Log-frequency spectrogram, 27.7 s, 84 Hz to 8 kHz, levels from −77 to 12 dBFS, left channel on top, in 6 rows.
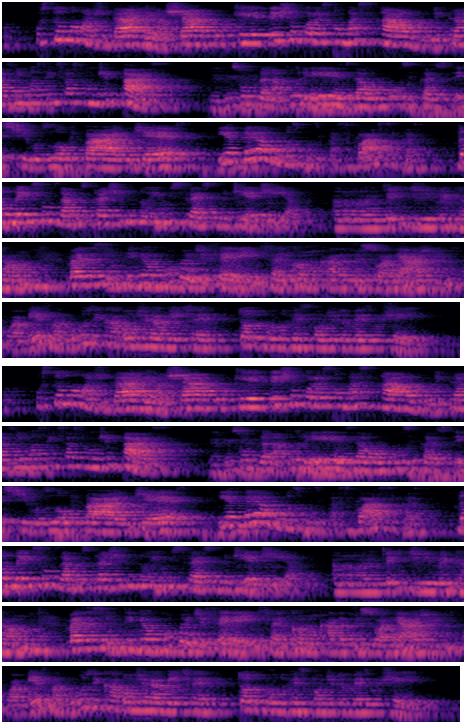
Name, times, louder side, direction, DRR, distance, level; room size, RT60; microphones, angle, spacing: voice 1, 0.3-6.2 6.9-11.0 11.4-13.4 13.8-16.8, left 1 dB, 45° left, -6 dB, 0.9 m, -27 dB
sound 1, 6.7-6.9 7.6-8.1 8.6-9.1 9.7-9.9 10.5-10.7 11.2-11.7 12.2-12.3 12.7-12.9 13.2-13.3 13.7-14.1 14.5-14.6 15.3-15.5 16.2-16.7 17.2-17.6 18.2-18.9 19.4-20.9 21.2-21.7 21.9-22.6 22.9-23.0, right 1 dB, 5° left, 0.9 m, -37 dB
voice 2, 6.7-7.2 17.2-27.2, equal, 35° right, -4 dB, 0.8 m, -31 dB
3.3 x 3.0 x 2.4 m, 1.0 s
head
